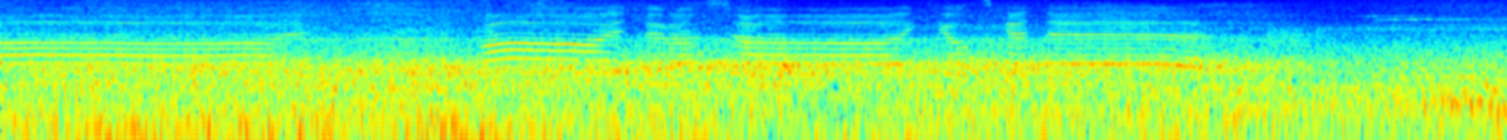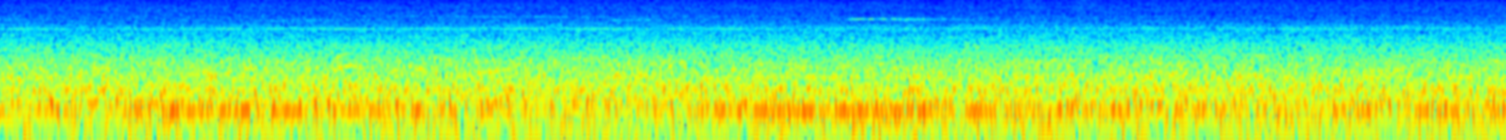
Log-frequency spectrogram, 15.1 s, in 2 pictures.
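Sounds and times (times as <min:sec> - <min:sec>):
faint high whines: 0:00.0 - 0:11.1
high-speed train rumble: 0:00.0 - 0:15.0.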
